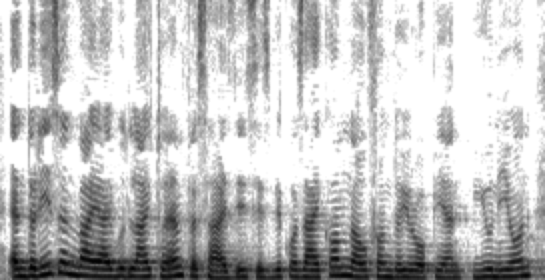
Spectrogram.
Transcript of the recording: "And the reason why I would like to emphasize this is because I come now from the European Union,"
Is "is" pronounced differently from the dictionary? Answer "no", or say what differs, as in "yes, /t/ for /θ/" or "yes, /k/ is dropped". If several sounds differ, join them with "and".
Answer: no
